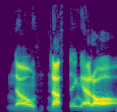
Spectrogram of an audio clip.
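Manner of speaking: mock, sarcastic and dismissive tone. Retelling how he answered a question about a coach, retelling a sarcastic dismissal. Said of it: "very sarcastically".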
